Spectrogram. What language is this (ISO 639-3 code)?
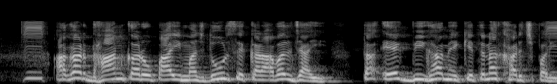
bho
